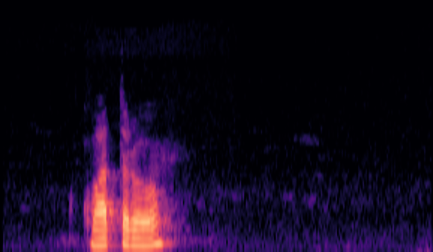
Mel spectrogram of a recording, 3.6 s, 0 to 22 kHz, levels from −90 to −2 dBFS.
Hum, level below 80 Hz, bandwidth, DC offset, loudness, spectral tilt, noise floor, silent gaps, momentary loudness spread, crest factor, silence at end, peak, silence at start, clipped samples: none; -68 dBFS; 3.6 kHz; under 0.1%; -19 LUFS; -11.5 dB/octave; -70 dBFS; none; 12 LU; 20 dB; 2.2 s; -4 dBFS; 0.75 s; under 0.1%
